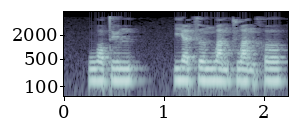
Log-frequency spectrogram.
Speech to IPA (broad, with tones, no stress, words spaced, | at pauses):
wɔ˥˨t̪y˦n | jɛ˥˨t͡sɹ̩˦n̪wa˥˨nt͡swa˥˨n xɤ˦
